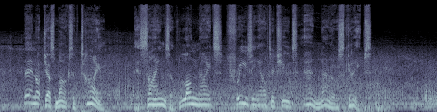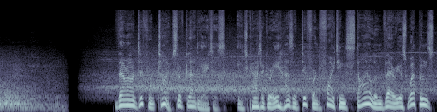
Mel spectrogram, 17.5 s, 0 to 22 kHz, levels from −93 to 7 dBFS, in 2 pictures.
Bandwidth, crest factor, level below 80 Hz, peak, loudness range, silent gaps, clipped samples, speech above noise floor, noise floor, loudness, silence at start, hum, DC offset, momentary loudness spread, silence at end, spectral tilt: 19.5 kHz; 18 dB; -44 dBFS; -4 dBFS; 7 LU; 10.11-10.29 s; under 0.1%; 27 dB; -48 dBFS; -22 LUFS; 0 s; none; under 0.1%; 13 LU; 0 s; -5.5 dB/octave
